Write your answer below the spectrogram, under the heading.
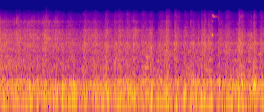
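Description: Small dragon-fronted kiddie roller coaster train running along its steel track close by, its wheels clattering on the rails.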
